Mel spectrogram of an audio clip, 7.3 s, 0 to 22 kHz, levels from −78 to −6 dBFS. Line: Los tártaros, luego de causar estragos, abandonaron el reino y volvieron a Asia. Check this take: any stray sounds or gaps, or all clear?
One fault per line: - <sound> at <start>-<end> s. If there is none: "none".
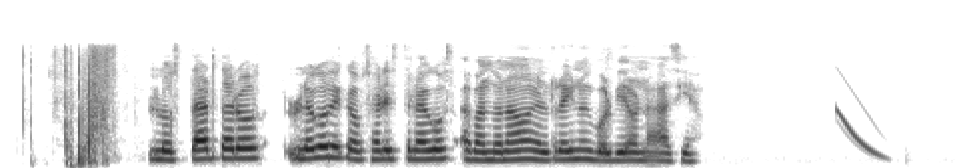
- chirp at 6.3-6.7 s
